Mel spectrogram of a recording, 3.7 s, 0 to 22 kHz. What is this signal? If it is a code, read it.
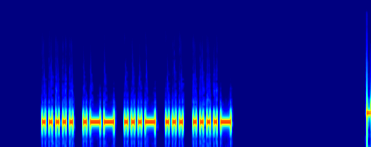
Morse code, heard as a keyed tone, about 34 wpm, 700 Hz. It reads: 5WVS4
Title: Five Challenging Letter-Number Combinations 35wpm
